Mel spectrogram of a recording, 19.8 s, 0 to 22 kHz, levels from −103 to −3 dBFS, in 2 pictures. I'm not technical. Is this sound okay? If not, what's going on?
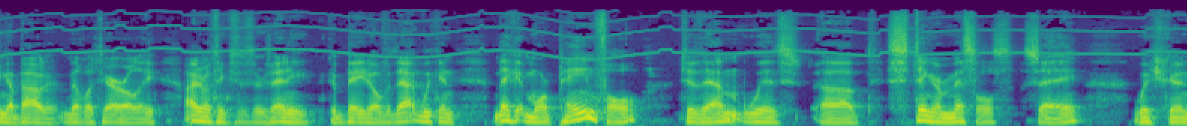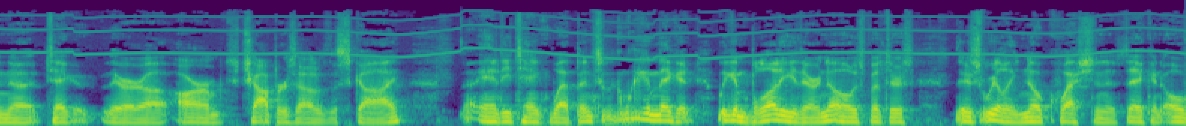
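No. A thin, high whistle, roughly 4 kHz and wandering between 3.6 and 5.3 kHz, sits quietly behind the speech for the whole clip. This is switching supply whistle from a switching power supply. Unlike mains hum, it is high-pitched rather than low, and its pitch drifts.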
